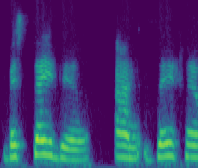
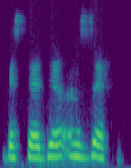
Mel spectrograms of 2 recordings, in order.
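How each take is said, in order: First: The vowel is said as a gliding diphthong. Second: The vowel is said as a steady pure e. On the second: "Sere is realized as monophthong E"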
